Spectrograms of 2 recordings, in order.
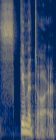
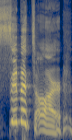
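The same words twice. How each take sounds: First: The c is said with a hard k sound. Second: The c is said with a soft s sound. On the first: The speaker calls it wrong. "they pronounced it scimitar" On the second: The speaker calls it right. "it's scimitar. The sea is soft"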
